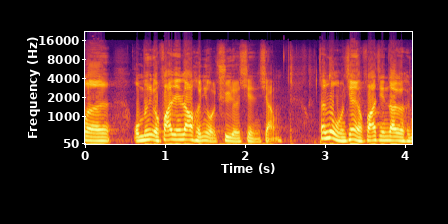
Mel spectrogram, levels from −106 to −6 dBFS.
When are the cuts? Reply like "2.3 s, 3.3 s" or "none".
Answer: 2.8 s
